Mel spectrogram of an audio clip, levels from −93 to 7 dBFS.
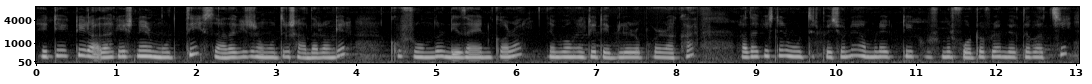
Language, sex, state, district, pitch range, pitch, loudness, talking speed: Bengali, female, West Bengal, Purulia, 225-255 Hz, 235 Hz, -34 LUFS, 145 wpm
